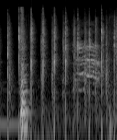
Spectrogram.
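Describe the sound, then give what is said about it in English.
A sparse golf clap: a few scattered, polite hand claps in an uneven rhythm, about a dozen sharp slaps over two seconds, with a faint tonal murmur underneath. “Yeah, that sounds like a golf clap, really.”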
